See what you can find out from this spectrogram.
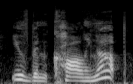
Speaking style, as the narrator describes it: in a hoarse, excited tone

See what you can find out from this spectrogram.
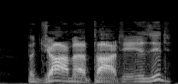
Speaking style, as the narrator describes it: he growled up the stairs

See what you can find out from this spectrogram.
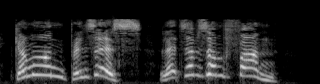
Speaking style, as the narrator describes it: shouting over his shoulder

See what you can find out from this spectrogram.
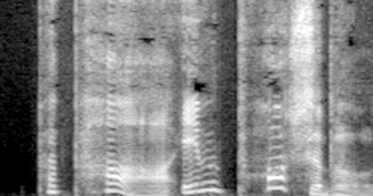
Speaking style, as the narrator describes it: exclaimed Kitty

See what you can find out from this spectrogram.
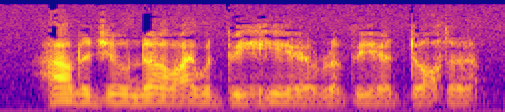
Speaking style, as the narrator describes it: Dalimar asked in an undertone, seemingly not altogether pleased

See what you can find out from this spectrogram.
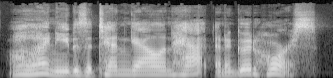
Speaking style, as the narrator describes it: said Rush

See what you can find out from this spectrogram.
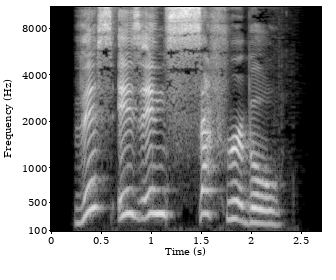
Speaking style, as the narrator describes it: he exclaimed

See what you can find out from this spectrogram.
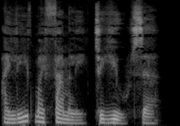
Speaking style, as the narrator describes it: he whispered

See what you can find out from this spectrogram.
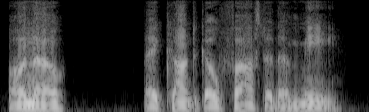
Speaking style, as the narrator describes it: said

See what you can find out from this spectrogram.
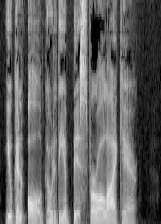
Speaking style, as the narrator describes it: Raistlin said, adding bitterly

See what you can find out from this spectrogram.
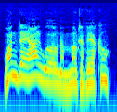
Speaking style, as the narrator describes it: The child shouted

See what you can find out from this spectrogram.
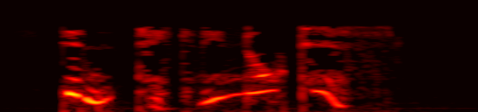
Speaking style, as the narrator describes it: whispered Tom John

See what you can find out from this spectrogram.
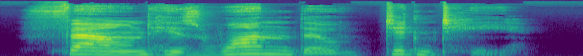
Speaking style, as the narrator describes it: Bofur growled

